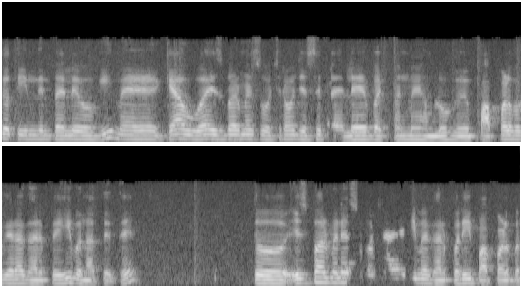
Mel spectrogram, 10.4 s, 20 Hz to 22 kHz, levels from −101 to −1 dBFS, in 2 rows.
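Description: It's a speech clip carried over a Bluetooth headset link, with the light graininess on loud syllables you'd expect from mSBC. At 3.27 to 3.4 s the voice dips by about 10 dB, and from 8.65 to 9.31 s it drops harder, about 20 dB. That's likely speech suppressed in double talk, with the echo canceller ducking the talker while the far end spoke. Around 4.14 to 4.21 s you get concealed Bluetooth headset packet loss: roughly 45 ms of audio gone within 60 ms, the longest gap 37.5 ms, patched with a held buzzy tone and a little warble on recovery. At 7.30 to 7.36 s a faint scrap of another voice, about 25 dB under the talker, slips in, likely the other side's voice leaking through past the echo canceller.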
